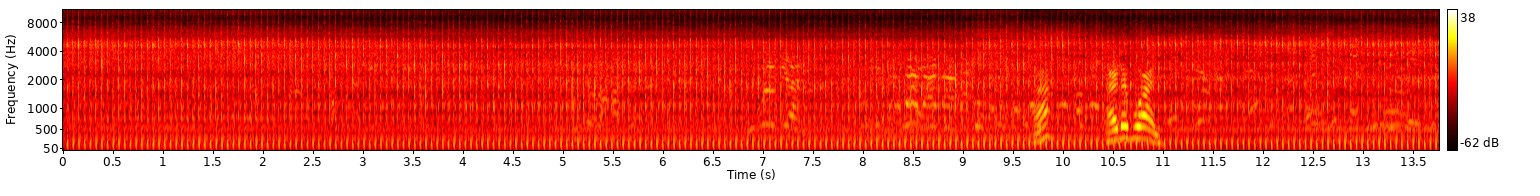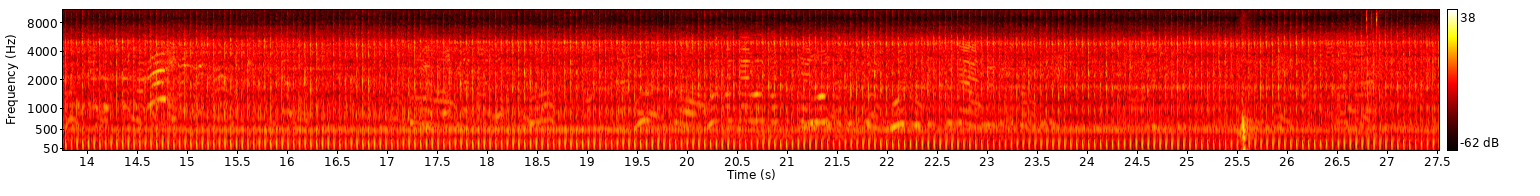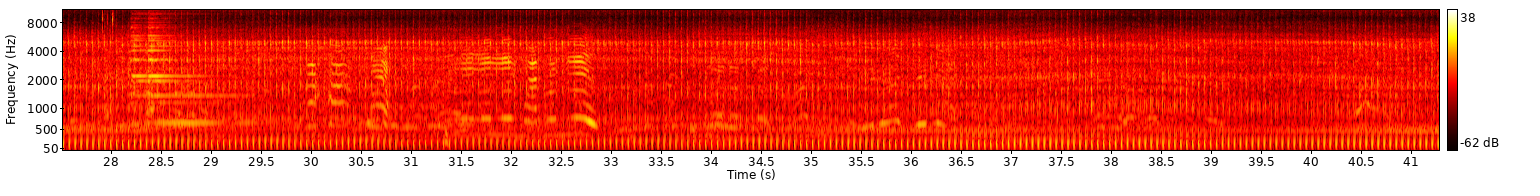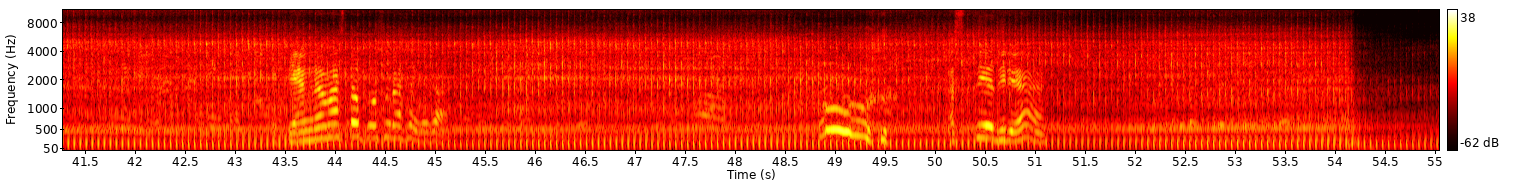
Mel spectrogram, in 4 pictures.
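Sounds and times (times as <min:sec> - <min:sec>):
small engine chugging: 0:00.0 - 0:55.0.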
